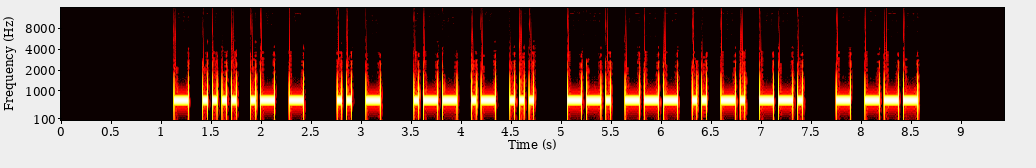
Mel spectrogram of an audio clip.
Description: Morse code, heard as a keyed tone, about 25 wpm, 700 Hz. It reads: THAT IT WAS GOING TO
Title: Sets of 5 Words Encore2 25wpm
